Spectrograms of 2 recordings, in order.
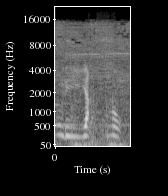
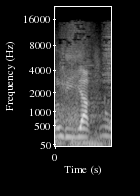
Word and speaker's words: Liaknu: Bacanya tuh Liaknu. Liaknu. Iya, kita bantu juga buat kalian semua yang bingung cara bacanya Liaknu. Seperti apa? Liaknu ya.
